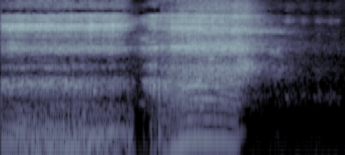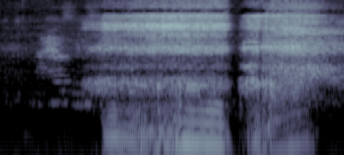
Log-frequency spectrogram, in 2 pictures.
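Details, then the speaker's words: Adult man who claims he doesn't snore, recorded asleep by his sleep-deprived partner: very loud, deep rattling snores in long bursts with quiet gaps between breaths, getting louder; heavy habitual snoring. "ah okay folks papa bear so he doesn't slower he snores very loud and actually it gets even louder"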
